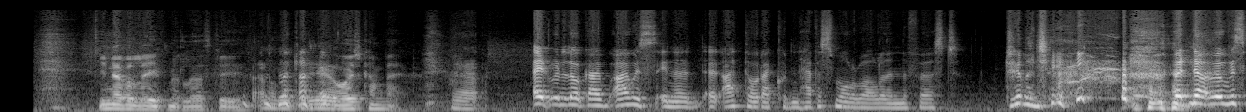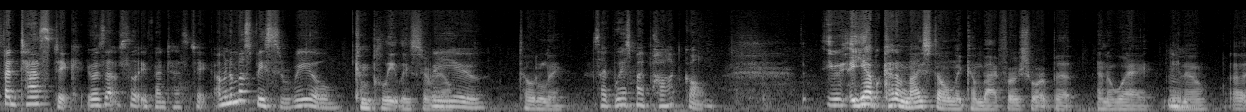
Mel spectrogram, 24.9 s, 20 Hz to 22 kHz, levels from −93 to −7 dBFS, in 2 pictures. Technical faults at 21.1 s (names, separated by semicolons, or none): sample clock jitter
